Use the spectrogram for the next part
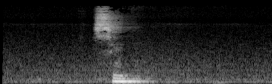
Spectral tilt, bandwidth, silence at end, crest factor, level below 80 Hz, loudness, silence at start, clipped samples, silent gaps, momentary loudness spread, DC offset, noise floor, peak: -4 dB/octave; 16.5 kHz; 1.2 s; 18 dB; -48 dBFS; -12 LUFS; 0.95 s; under 0.1%; none; 21 LU; under 0.1%; -40 dBFS; 0 dBFS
